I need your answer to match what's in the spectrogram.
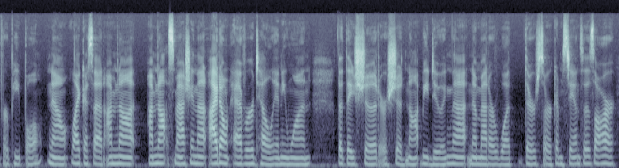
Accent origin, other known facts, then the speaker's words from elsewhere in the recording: Tulsa, Oklahoma, United States; also born or lived in Jenks, Oklahoma; I grew up in Tulsa, um, kinda straddled Tulsa and Jinx because my parents got a divorce when I was five.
